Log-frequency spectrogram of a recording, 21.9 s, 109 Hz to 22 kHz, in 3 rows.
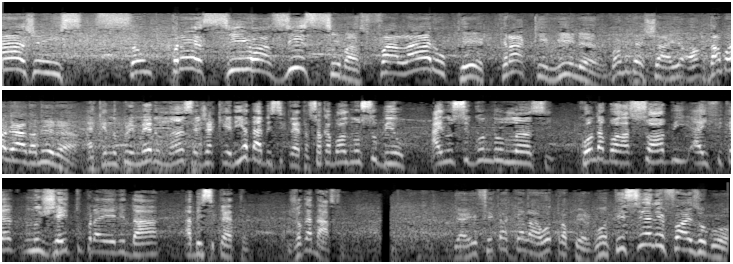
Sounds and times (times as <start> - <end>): Speech: 0.0 - 18.0, 19.1 - 21.8.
